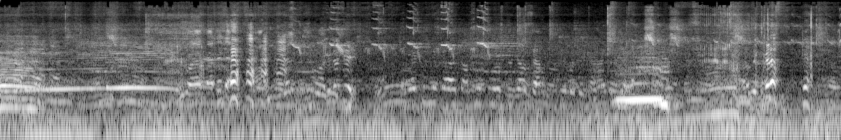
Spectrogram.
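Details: Bull at the Chattipparamba cattle market in Kerala during bull trading: a long, steady low moo opens, followed by shorter lowing, while men talk loudly and crowd noise carries throughout.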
